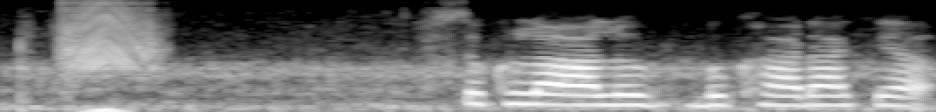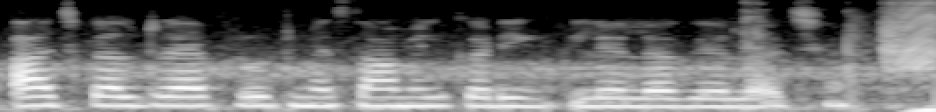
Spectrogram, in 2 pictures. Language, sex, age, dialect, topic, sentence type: Maithili, female, 25-30, Angika, agriculture, statement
